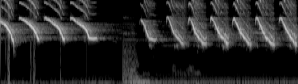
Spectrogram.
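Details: Canary singing dense 'cuit cuit' chirps meant to lure a silent bird into song: loud high notes sweeping downward, a short pause with a soft low thump, then an evenly repeated run of the same falling chirps.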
